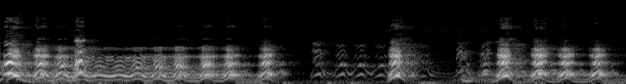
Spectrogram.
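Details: Roadside dog giving rapid, wavering yelping barks in quick succession, with brief gaps and a short quiet dip midway before another run of barks.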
